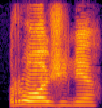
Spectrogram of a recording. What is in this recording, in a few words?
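pink, Serbian; gcompris-data; colors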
